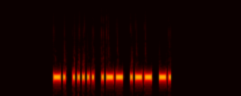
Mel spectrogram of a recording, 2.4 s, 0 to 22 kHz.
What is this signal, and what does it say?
Morse code, heard as a keyed tone, about 62 wpm, 700 Hz. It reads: N5WWN
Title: Speed Racing - USA Call Signs 50wpm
